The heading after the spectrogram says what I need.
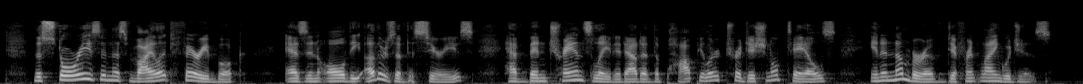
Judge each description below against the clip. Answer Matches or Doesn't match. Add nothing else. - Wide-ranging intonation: Matches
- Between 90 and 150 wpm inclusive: Doesn't match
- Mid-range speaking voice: Matches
